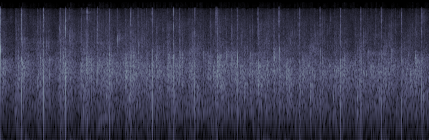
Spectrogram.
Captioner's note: applause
